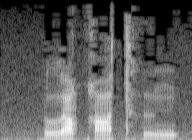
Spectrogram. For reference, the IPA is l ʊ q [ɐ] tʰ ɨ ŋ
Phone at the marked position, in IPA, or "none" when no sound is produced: a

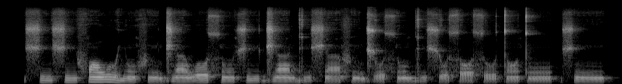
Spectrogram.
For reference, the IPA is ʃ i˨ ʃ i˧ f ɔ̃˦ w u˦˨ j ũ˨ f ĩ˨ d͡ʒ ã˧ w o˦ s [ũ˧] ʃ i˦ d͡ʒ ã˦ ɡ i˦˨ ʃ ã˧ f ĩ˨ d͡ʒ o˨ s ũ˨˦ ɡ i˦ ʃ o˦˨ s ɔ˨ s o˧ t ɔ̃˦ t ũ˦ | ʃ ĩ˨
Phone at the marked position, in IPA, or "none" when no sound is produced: ũ˧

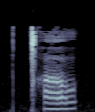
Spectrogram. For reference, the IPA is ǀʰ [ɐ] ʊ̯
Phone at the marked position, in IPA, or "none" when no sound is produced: ɐ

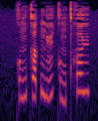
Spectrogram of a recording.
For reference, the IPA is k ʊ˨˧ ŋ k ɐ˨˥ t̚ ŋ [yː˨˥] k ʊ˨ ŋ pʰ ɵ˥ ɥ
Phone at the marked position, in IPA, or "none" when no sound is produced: yː˨˥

